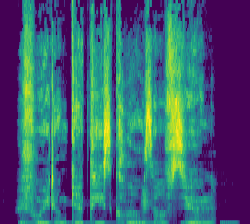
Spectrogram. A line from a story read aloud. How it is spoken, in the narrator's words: Lex panted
